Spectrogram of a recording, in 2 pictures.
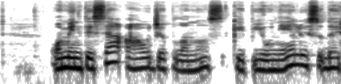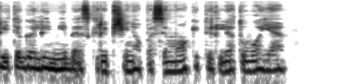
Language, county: Lithuanian, Panevėžys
